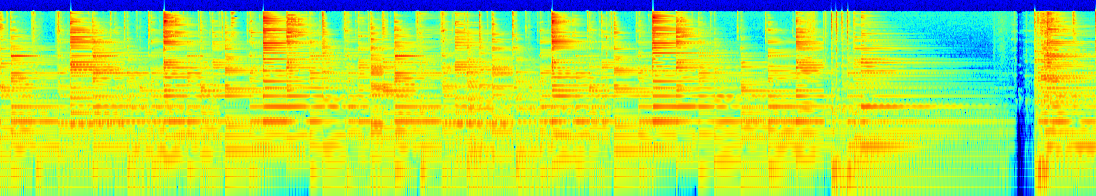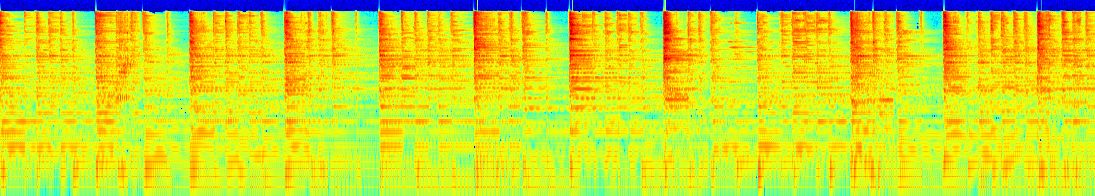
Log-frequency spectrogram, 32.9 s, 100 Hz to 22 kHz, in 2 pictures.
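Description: Martin GPC-X2E acoustic guitar fingerpicked, running through notes and chords and ending on a chord that rings out and fades. After a cut about halfway through, it is strummed in a steady chord rhythm. The guitar is heard acoustically through stereo microphones, not through its pickup.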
